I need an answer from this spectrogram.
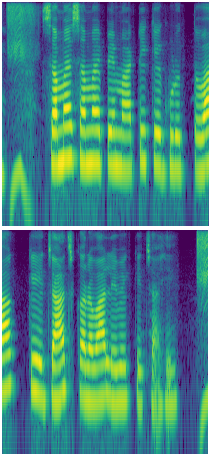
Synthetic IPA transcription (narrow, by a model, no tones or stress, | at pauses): səməjsəməjpemaːʈikeɡʊɽʊt̪ːʋaked͡ʒãːt͡ʃkəɾʋaleːʋeket͡ʃa̰ːɦie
